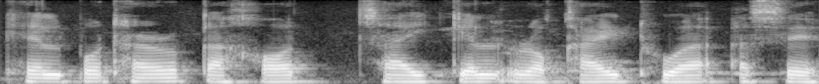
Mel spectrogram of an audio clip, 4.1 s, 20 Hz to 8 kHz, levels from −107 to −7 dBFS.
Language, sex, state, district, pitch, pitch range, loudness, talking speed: Assamese, male, Assam, Sonitpur, 120 Hz, 115-125 Hz, -16 LUFS, 90 wpm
